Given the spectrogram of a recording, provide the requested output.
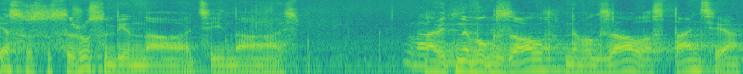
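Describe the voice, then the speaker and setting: Audible room echo colors a man's voice. Noticeable background noise is also present. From Ukraine, Volyn region village near Kovel. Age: 40s. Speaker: finance executive. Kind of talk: interview.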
